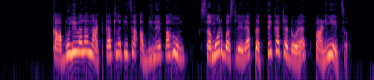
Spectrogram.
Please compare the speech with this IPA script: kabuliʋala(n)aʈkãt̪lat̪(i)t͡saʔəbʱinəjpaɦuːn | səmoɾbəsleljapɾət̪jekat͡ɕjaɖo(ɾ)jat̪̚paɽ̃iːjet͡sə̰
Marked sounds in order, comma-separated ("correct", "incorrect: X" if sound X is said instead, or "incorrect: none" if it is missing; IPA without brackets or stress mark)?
correct, correct, incorrect: ɭ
